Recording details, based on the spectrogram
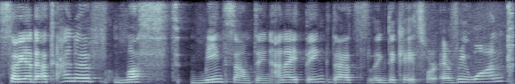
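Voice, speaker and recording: Through noticeable background noise, a woman with a non-native accent and a high pitch speaks at a moderate pace with ordinary pitch variation and hardly any pauses. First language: not English. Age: 30s. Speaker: lifestyle vlogger. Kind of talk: casual chat while cooking.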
